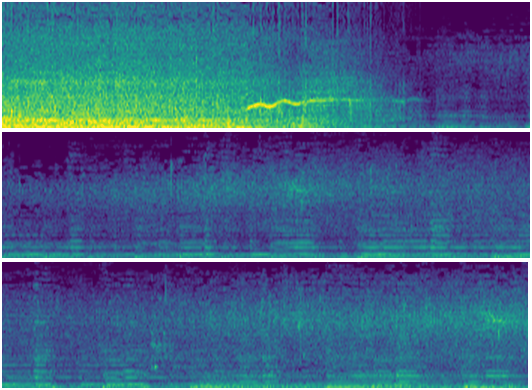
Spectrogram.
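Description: An audience applauding over live music, with a short wavering whistle just before two seconds in. About two and a half seconds in, this cuts off and gives way to quieter instrumental background music with steady, sustained notes.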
